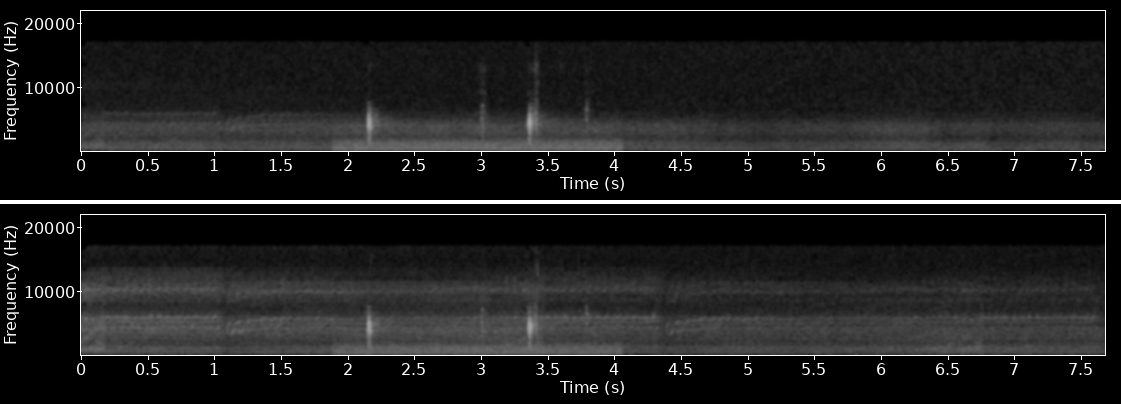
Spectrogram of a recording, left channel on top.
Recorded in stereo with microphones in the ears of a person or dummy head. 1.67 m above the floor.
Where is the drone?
60° right (ahead or behind).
